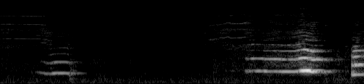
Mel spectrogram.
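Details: Daisy, a German Shepherd puppy, cries because it is bedtime (15 May 2021). A brief soft whine, a pause of silence, then a longer, louder wavering whine and the start of another cry.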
